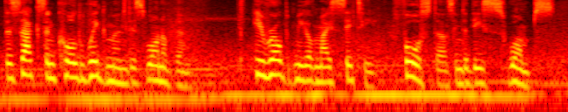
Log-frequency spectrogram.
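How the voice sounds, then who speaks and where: An actress voicing a proud, resolute Norse warlord in a video game cutscene, speaking in a measured, guarded way. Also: female voice, lowish voice, animated, a little mellow, a little hiss or hum, lightly acted, rough recording. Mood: determined. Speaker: Norse lord of a city.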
